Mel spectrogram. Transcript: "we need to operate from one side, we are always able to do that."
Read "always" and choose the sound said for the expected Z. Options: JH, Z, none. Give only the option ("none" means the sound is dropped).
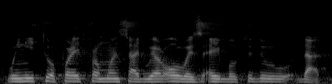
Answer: Z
